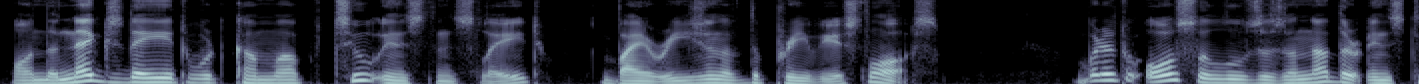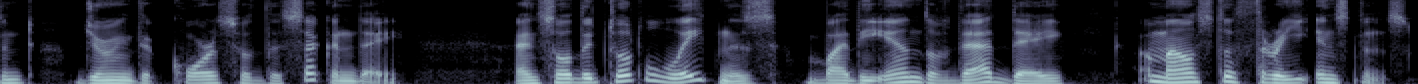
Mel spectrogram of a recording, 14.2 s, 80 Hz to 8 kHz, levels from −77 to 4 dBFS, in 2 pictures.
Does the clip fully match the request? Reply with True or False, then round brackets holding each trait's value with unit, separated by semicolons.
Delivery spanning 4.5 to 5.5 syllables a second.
True (5.3 syllables/s)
